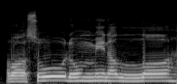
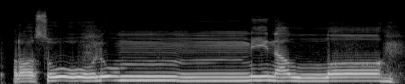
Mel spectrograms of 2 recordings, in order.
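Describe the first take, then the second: First: The nasal sound is rushed and cut short. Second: The nasal sound is held long through the nose. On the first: The speaker calls it wrong. "Jangan kita baca Rasulum minallah. Nah, terlalu cepat" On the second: The speaker calls it right. "Ditahan terlebih dahulu, ya, sampai alirannya itu jelas, sudah keluar dari rongga hidung"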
